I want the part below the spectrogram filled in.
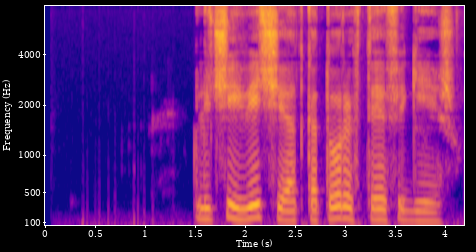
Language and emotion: Russian, neutral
